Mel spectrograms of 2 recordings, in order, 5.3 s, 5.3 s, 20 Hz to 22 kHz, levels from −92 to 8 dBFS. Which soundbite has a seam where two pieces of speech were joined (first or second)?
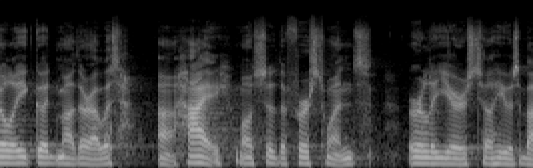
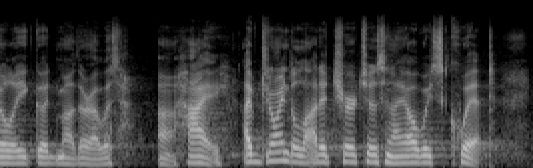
second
